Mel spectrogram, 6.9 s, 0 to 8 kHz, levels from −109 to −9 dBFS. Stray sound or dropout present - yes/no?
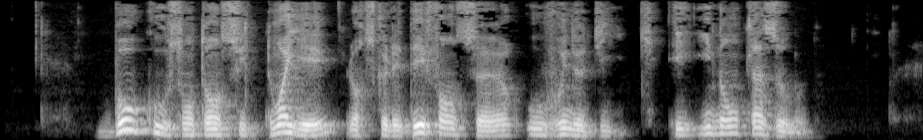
no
